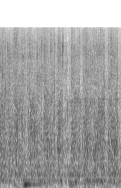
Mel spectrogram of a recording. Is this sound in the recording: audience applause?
yes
